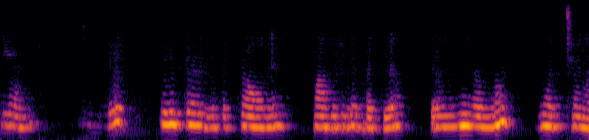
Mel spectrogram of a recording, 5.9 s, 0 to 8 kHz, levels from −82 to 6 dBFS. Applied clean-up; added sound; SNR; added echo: neural mask model DeepFilterNet 3.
